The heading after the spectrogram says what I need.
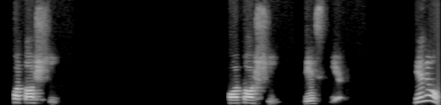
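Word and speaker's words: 今年: Kotoshi. Slowly per syllable. Kotoshi.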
